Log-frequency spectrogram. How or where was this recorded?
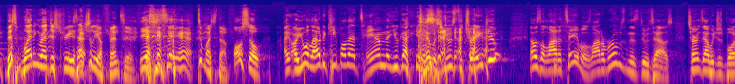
live audience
